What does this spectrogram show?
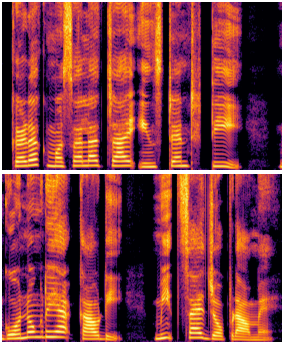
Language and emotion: Santali, neutral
